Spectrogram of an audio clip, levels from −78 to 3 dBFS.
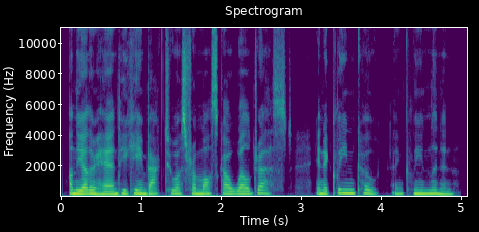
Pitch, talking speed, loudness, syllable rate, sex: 190 Hz, 235 wpm, -18 LUFS, 5.5 syllables/s, female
